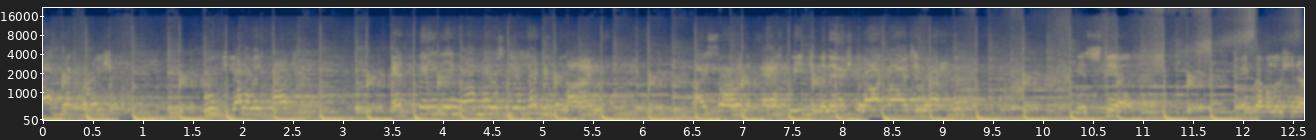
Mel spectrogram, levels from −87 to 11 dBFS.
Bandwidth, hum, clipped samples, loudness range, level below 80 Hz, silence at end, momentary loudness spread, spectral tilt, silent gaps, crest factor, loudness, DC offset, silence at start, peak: over 20 kHz; none; 0.1%; 1 LU; -12 dBFS; 0 s; 3 LU; -5.5 dB/octave; none; 8 dB; -10 LUFS; under 0.1%; 0 s; 0 dBFS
